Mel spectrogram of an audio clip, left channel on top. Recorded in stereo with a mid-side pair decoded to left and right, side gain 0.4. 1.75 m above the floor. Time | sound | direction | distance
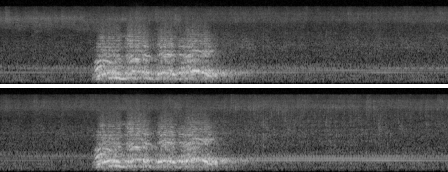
0.9 | a shout | 15° left | 5.5 m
